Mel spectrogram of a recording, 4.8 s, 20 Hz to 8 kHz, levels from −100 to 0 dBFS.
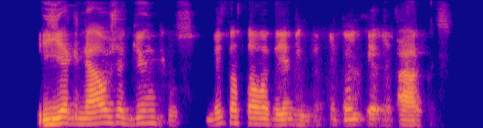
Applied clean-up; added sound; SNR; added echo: neural mask model Resemble Enhance denoiser.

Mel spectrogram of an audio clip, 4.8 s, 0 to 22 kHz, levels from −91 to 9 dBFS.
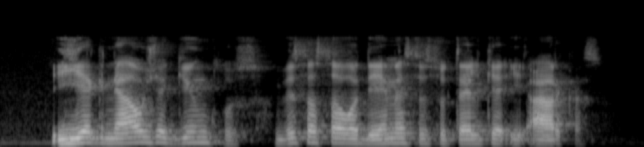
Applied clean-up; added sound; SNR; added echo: none; none; none; none.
